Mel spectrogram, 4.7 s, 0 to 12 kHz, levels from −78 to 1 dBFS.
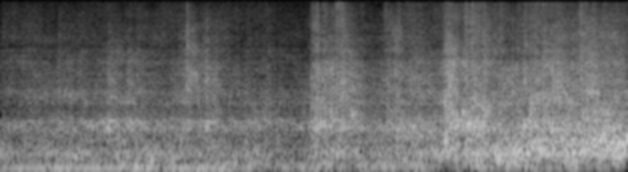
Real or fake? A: fake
